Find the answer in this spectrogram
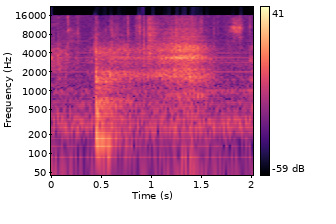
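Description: A man's sigh: a short voiced start about half a second in, then a long breathy exhale that fades away, in exasperation at a wrongly pinned connector.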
